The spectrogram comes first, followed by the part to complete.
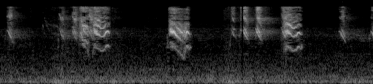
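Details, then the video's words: Female Double-collared seedeater calling to excite a male, giving loud, buzzy, downslurred high chirps in irregular bursts, some doubled, with short pauses between. "fêmea de Coleiro Chamando Muito para Esquentar Coleiro"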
